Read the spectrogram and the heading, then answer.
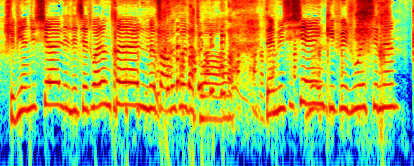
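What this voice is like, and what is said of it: Put-on southwestern French accent. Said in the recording (French): “C'est quoi cet accent du sud-ouest?”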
